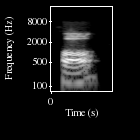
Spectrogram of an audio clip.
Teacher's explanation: বাংলায় যখন ফ বলি ফ তখন কিন্তু আমরা দুই ঠোট বন্ধ করে বলি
